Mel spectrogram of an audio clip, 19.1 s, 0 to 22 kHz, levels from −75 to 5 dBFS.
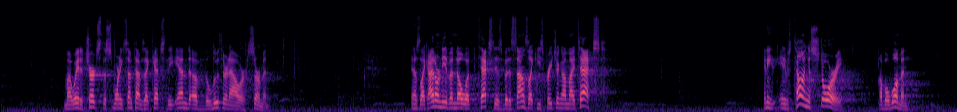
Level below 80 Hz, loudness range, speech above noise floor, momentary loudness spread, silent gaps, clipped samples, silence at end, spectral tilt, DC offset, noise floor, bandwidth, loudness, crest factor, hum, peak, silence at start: -66 dBFS; 12 LU; 30 dB; 13 LU; none; under 0.1%; 0.8 s; -4 dB/octave; under 0.1%; -62 dBFS; 15.5 kHz; -31 LUFS; 24 dB; none; -10 dBFS; 1.3 s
